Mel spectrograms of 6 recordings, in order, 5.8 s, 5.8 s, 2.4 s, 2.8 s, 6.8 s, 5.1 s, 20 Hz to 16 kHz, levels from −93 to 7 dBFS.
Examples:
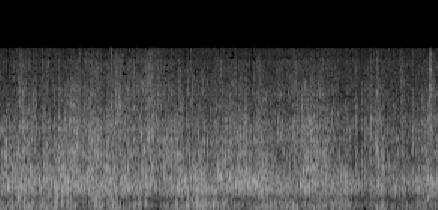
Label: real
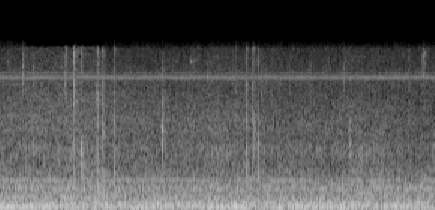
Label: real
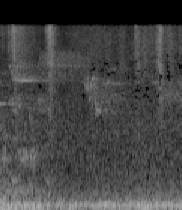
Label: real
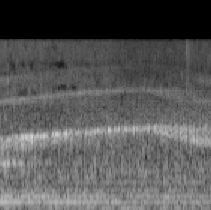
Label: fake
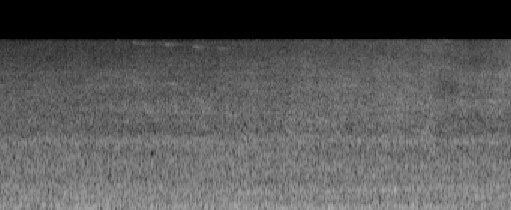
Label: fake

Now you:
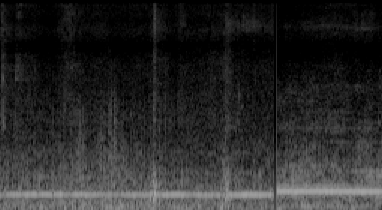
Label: real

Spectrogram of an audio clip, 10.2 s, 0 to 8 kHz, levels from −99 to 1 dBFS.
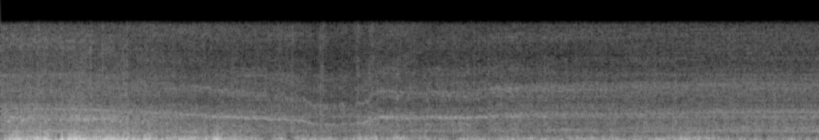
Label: real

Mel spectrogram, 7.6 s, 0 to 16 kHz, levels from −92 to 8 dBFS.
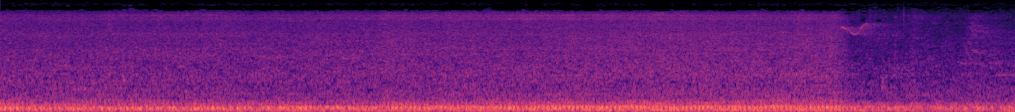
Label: fake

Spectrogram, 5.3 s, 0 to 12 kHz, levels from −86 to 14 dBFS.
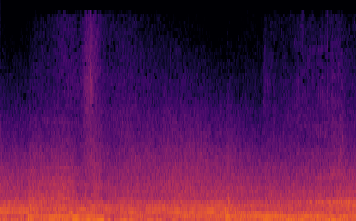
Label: real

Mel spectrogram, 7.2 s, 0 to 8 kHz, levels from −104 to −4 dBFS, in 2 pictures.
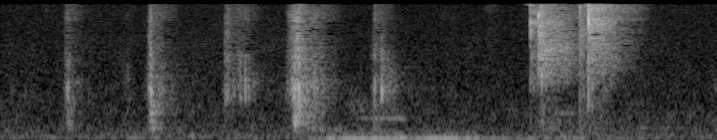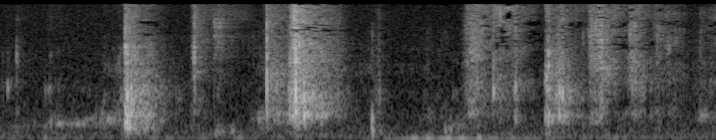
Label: real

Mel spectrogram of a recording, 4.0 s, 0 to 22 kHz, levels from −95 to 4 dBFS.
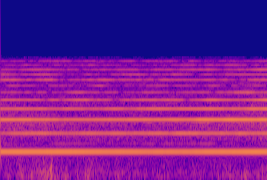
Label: real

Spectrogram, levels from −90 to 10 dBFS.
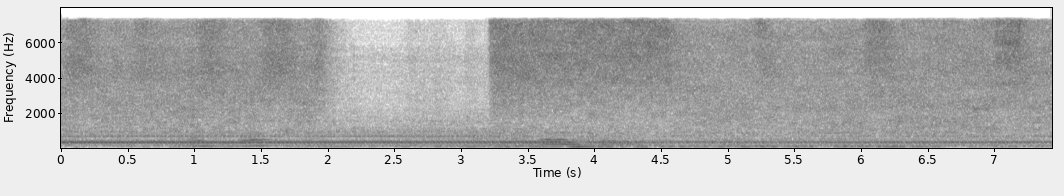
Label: fake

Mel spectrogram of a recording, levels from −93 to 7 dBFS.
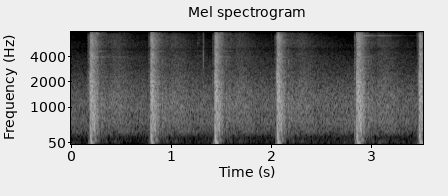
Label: real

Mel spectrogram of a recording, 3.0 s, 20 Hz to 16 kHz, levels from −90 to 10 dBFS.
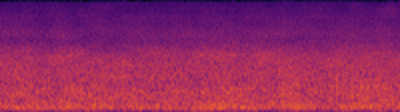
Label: fake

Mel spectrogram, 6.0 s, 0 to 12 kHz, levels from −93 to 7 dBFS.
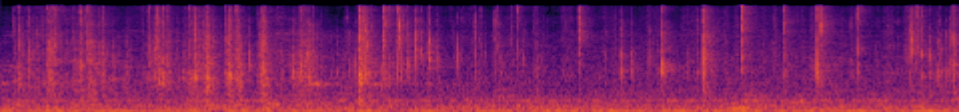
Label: real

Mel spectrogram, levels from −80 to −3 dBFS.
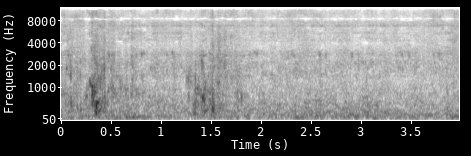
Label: fake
